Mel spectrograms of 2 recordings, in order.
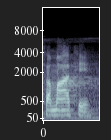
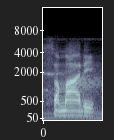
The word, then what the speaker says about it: samadhi: so now we'll talk in some detail about samathi thai pronunciation is and often you'll hear foreigners pronounce it samadhi so same word samadhi is something that all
